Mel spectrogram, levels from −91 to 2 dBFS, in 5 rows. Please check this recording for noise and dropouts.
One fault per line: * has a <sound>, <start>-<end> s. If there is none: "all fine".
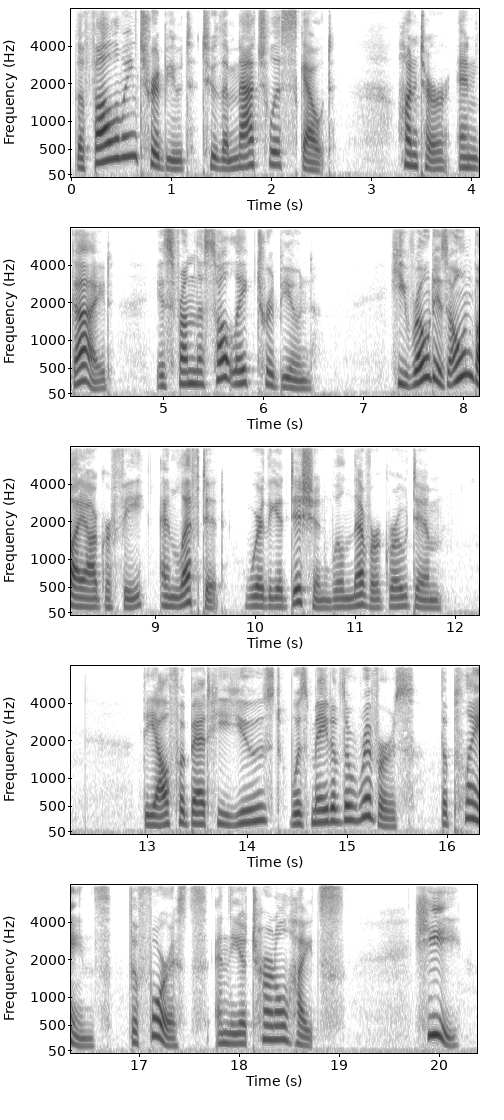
all fine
